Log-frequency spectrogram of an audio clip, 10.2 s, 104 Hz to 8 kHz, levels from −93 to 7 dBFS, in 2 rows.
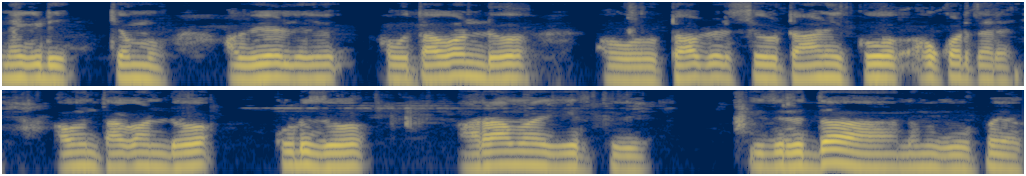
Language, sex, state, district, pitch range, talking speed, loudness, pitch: Kannada, male, Karnataka, Bellary, 150-165 Hz, 105 wpm, -18 LUFS, 155 Hz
